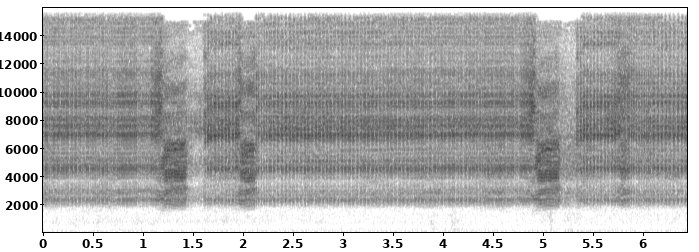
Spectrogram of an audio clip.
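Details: Chorus of Kuroiwa's cicadas recorded on 7 September 2022 near the Kōme River mouth in Nishinoomote, Tanegashima, Japan. A continuous shrill, banded buzz swells into brief harsh bursts, with two such surges roughly four seconds apart.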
